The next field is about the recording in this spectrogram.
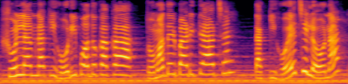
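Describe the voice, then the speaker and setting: A woman playing a gossipy, self-serving village neighbour in an animated moral story, with a pushy, theatrical, chatty manner. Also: very high voice, fairly quick, over music.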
